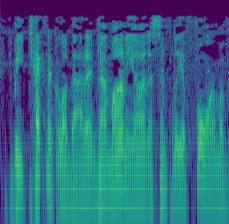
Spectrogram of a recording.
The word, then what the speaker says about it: daimonion: All right, vocabulary you're going to want to study under subpoint B includes this term daimonion. That's number 1140. Daimonion, number 1140. D-A-I-M-O-N-I-O-N, daimonion. And there is a similar term, not here, but elsewhere in the New Testament, called a daimon.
